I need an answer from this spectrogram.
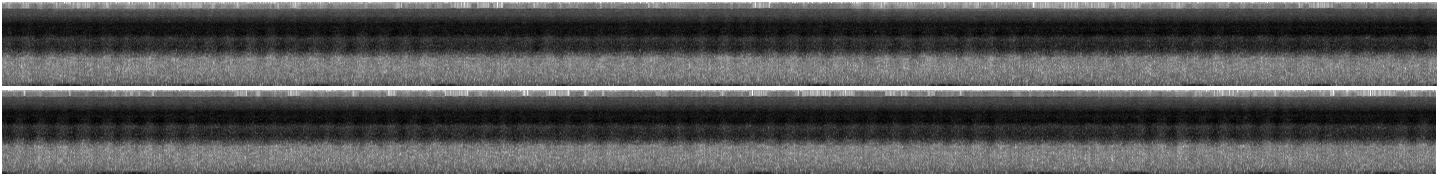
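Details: Crickets from Dalmatia keep up a long, steady high-pitched chorus, a shimmering wall of sound with a faint fast pulse, level and unchanging for over twenty seconds, without other audible sources.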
